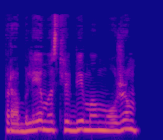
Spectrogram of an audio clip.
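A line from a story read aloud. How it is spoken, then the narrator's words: Mocking. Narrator (Russian): бросает насмешливо Стас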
